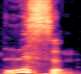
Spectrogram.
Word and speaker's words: listen: Words such as listen, hasten, castle, all have a silent T because they come after the S.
